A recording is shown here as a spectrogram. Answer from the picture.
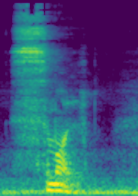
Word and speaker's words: small: la pronunciamos así es en inglés esta se pronuncia de corrido y solamente tiene una sola sílaba y la vamos a entender como small como tiene una sola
